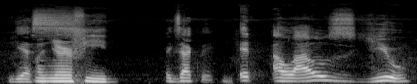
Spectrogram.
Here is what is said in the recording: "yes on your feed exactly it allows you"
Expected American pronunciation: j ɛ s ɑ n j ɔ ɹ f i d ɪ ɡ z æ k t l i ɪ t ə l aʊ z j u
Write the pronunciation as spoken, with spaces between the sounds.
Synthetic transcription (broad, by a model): j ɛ s ɑ n j ɔ ɹ f i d ɪ ɡ z æ k t l i ɪ t ə l aʊ z j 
